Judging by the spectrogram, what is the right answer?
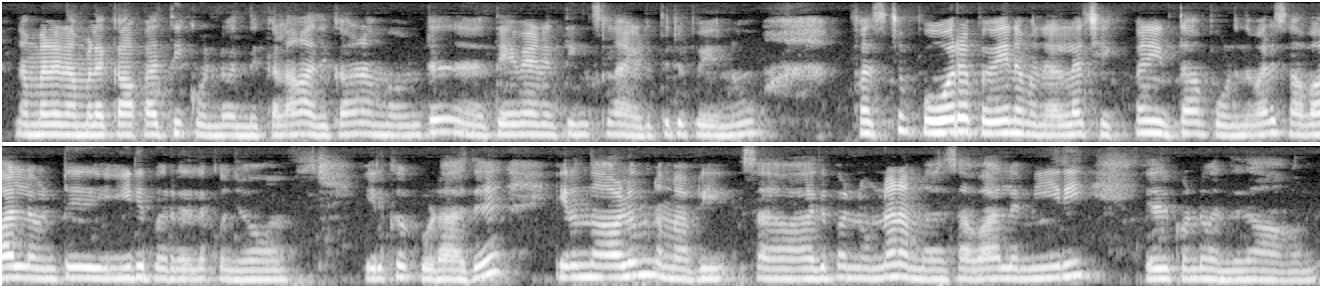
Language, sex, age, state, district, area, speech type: Tamil, female, 18-30, Tamil Nadu, Madurai, rural, spontaneous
